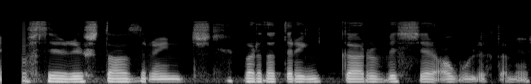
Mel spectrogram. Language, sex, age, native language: Icelandic, male, 13, Icelandic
